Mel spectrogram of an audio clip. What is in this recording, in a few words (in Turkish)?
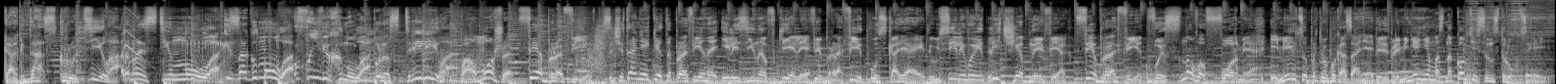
Ukraynaca Erkek, seslendirme; erkek sesler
